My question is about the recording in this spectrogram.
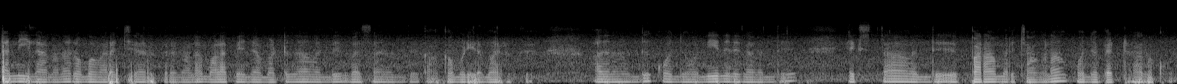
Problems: constant background noise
